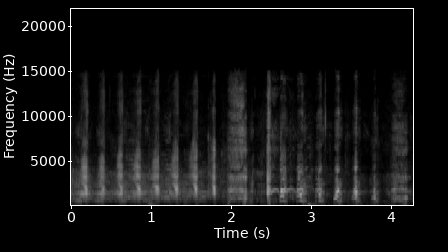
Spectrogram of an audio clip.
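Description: Audience laughing at a joke: many overlapping chuckles and snickers, in irregular bursts.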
